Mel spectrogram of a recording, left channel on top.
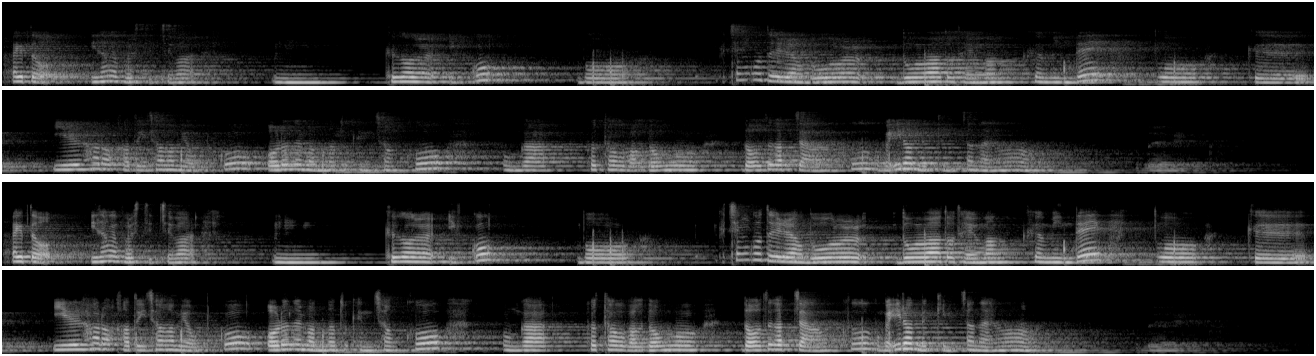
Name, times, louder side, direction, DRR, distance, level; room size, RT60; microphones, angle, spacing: voice 1, 0.1-0.5 0.9-2.1 2.7-3.2 3.8-4.9 5.7-6.3 7.3-11.2 11.5-12.0 12.5-13.1 13.6-17.8 18.1-18.6 19.0-23.5, right 3 dB, 70° right, 9 dB, 0.7 m, -22 dB
voice 2, 11.2-11.8 16.4-17.4 23.4-24.1 24.5-25.2, equal, 40° left, -1 dB, 1.8 m, -41 dB
10.5 x 9.5 x 8.3 m, 2.5 s
head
